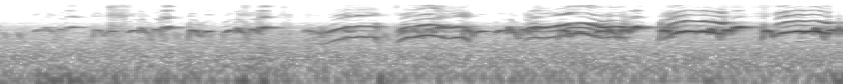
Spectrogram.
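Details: Sooty-headed bulbul at a bird-trapping session where two birds were taken: a fast, bubbly chatter of looping, arched whistles that grows louder and fuller toward the end. The background is quiet.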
